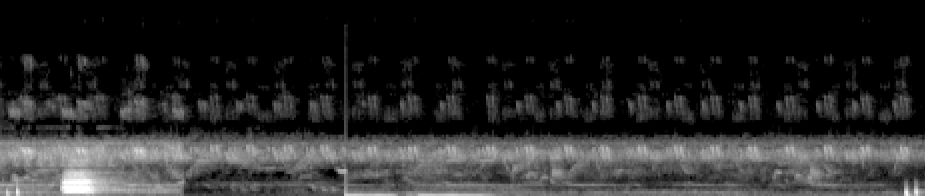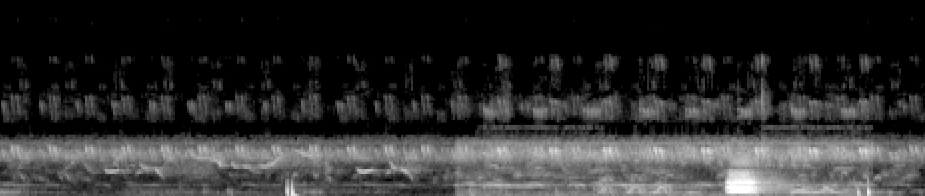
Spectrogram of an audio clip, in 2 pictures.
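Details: A barking deer (muntjac), unseen but close by in a natural forest in Nepal, gives two loud, abrupt barks about twelve seconds apart over a steady insect drone.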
